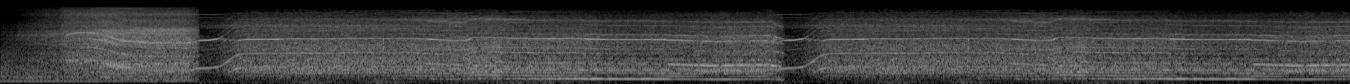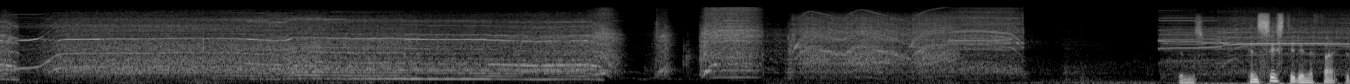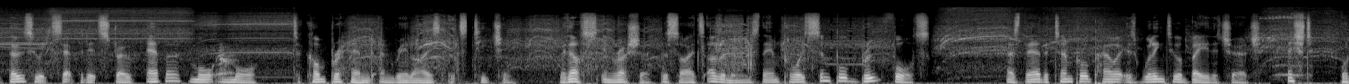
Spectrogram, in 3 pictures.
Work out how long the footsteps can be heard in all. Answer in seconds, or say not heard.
not heard.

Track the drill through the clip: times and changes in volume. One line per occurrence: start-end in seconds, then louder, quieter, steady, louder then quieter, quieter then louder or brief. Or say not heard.
0.0-40.4 quieter.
